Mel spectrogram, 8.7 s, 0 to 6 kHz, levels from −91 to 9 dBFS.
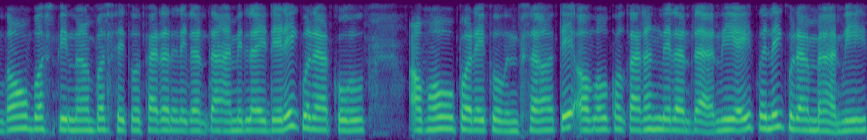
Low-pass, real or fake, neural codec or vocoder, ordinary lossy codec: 5.4 kHz; fake; autoencoder, 44.1 kHz, a latent of 192 numbers a frame, MeloTTS; Opus, 64 kbps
